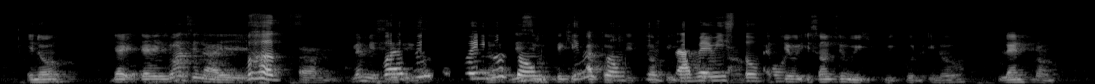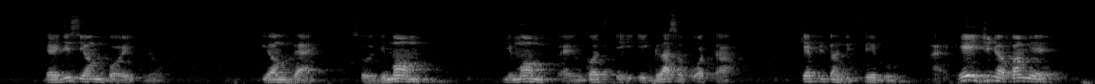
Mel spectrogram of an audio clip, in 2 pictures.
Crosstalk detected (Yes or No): Yes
